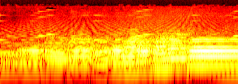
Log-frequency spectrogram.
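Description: Tuba playing over a prerecorded electronic accompaniment, the music building in loudness to a sustained chord at the end.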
